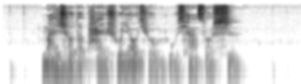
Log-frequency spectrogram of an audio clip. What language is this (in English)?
Chinese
